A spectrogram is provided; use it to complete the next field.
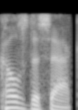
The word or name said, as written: culs-de-sac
